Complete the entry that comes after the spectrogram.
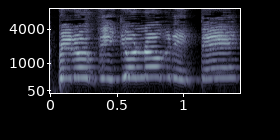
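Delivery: normal talking voice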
